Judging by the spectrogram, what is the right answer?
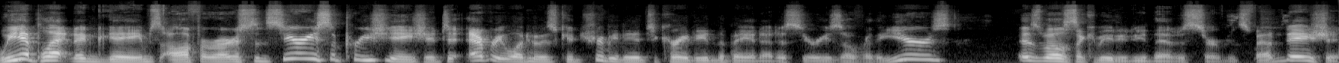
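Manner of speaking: mocking corporate statement voice.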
